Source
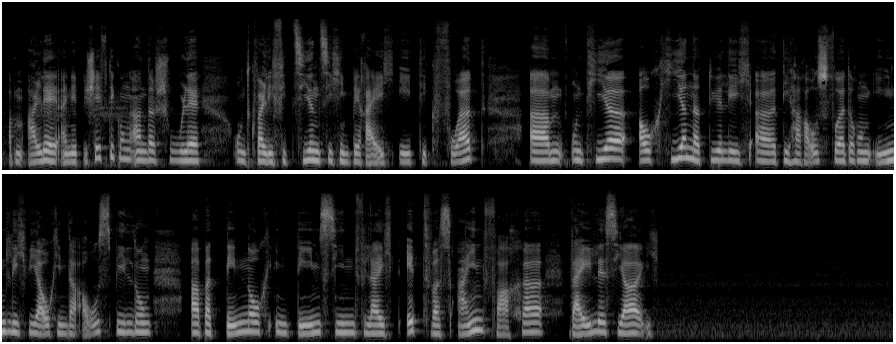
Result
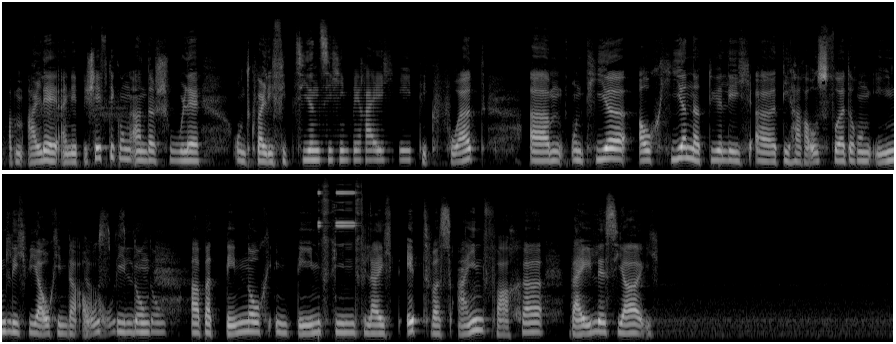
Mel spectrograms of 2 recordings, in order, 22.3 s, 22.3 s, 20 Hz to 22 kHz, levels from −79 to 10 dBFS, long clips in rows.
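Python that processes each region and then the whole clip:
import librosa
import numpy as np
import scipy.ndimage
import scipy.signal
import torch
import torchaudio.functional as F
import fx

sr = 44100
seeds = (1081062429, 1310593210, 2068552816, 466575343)

y = fx.chain(x, sr, fx.high_shelf(hz=9800.0, db=5.5),
    fx.robotise(hz=189.0), at=(3.73, 5.16))
y = fx.chain(y, sr, fx.lowpass(hz=6400.0, slope=12),
    fx.echo_single(ms=196, db=-10.0), at=(11.98, 13.75))
y = fx.chain(y, sr, fx.resample_bad(factor=6, down='filtered', up='zero_stuff'),
    fx.band_squash(depth_pct=40), at=(15.1, 15.65))
y = scipy.signal.sosfilt(scipy.signal.butter(2, 88.0, 'highpass', fs=sr, output='sos'), y)
y = fx.env_lowpass(y, sr, base_hz=1400.0, full_db=-24.5)
y = fx.peak_eq(y, sr, hz=430.0, db=13.5, octaves=0.36)
y = F.gain(torch.from_numpy(y), -2.5).numpy()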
